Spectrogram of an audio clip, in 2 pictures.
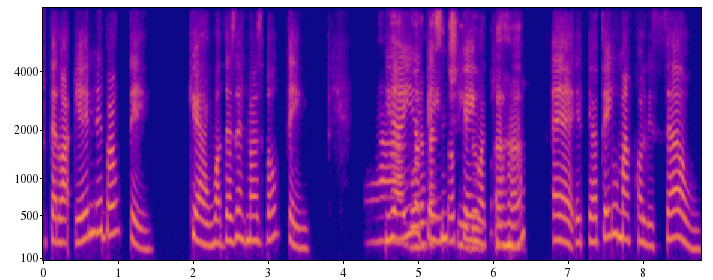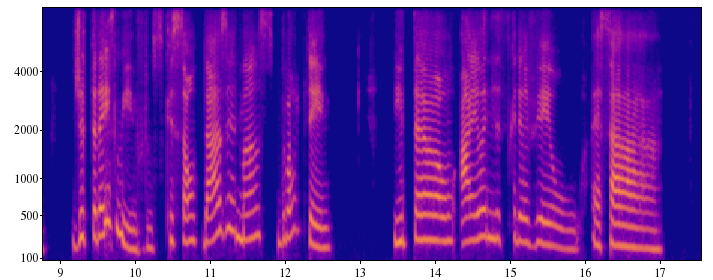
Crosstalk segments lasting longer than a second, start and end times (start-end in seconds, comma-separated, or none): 4.5-6.4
